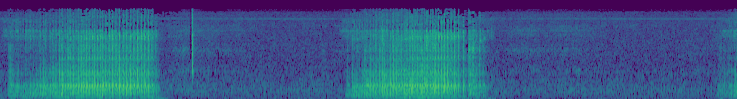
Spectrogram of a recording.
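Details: Cavalier King Charles Spaniel, unusually loud snorer: loud, harsh snores over a second each, about every three and a half seconds, with quiet between; snoring.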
